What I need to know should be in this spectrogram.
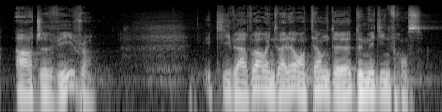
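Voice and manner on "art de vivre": put-on English accent on French, anglicized. Talking about Made in France to an audience, saying a phrase in English-accented French. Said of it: "alors je peux vous le faire à l'anglaise".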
